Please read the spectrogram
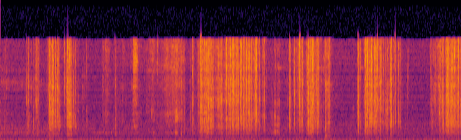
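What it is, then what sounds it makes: Wicker basket scratched with nails. Long nails scratch along the woven strands of a small, hollow, orange wicker pumpkin basket with a lid, held in the hands. The sound is a series of dry, bright, crackling scrapes in short bursts, over a faint steady low hum.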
